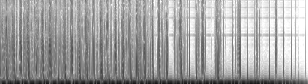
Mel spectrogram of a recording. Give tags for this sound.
bytebeat cell-phone cellphone ring-tone ringtone sonnerie

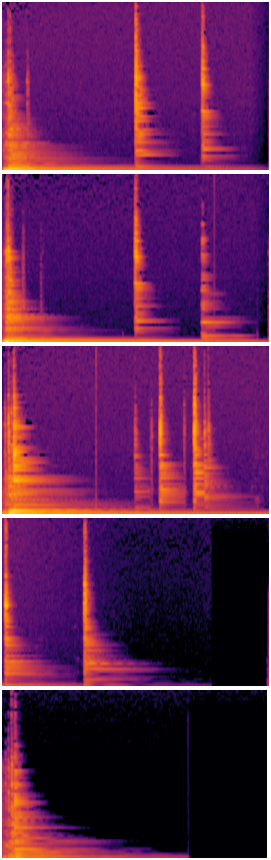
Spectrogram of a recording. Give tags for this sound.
acoustic gloomy serene guitar

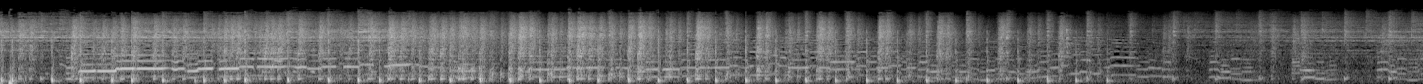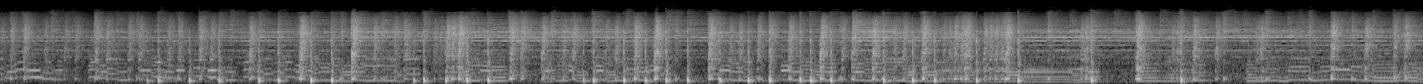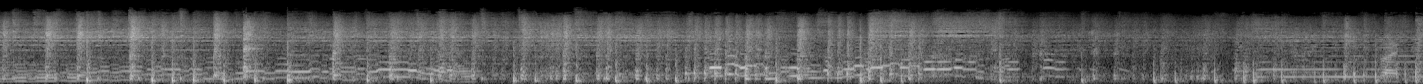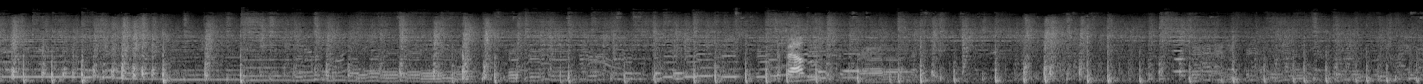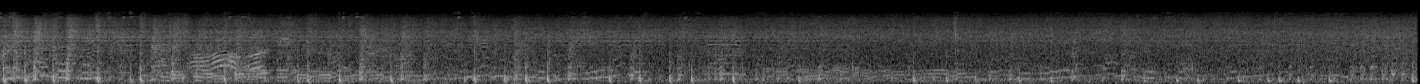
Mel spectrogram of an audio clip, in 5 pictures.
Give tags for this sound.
fountain new-york-city

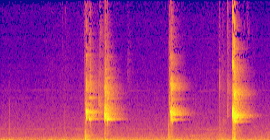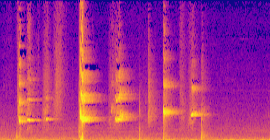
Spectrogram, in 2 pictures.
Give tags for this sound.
squeak sneaker skid rubber

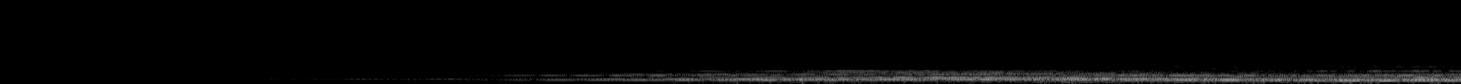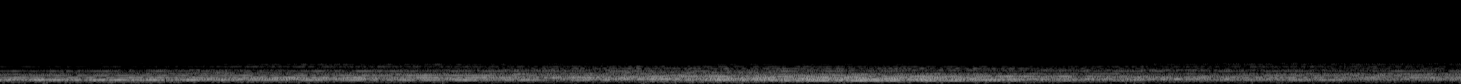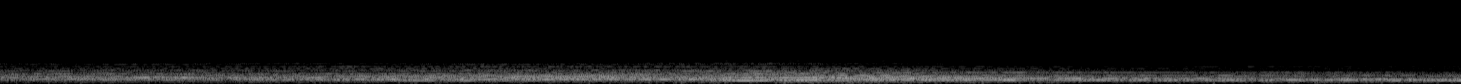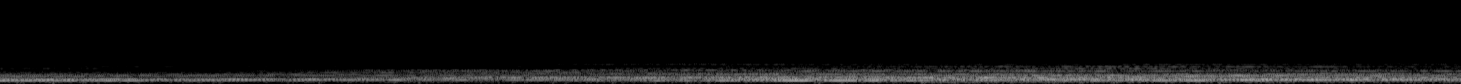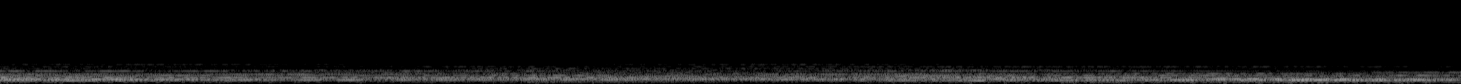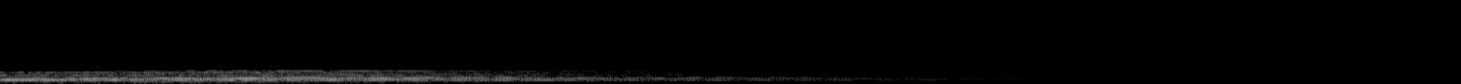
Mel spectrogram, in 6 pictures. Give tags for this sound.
fx water

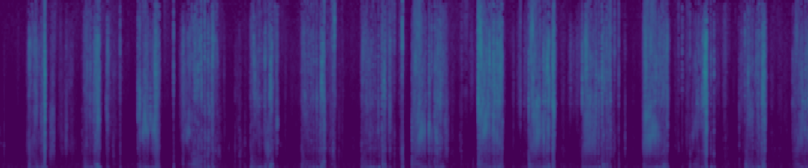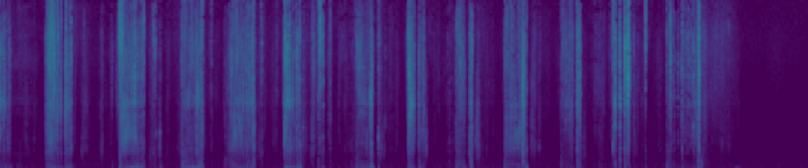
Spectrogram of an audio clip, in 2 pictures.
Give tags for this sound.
BE-Piramide blocknote-papers mySound-Necati

